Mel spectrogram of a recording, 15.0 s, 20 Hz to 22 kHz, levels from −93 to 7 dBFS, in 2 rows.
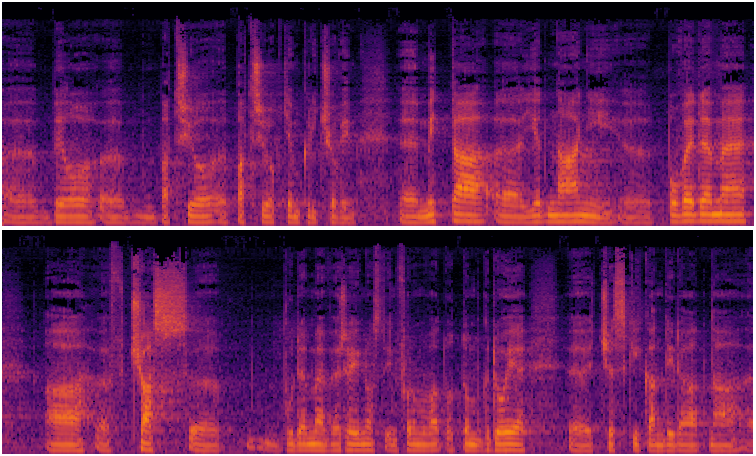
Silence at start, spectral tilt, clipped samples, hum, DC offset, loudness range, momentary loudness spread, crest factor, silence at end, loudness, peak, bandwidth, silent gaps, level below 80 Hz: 0 s; -4 dB/octave; under 0.1%; none; under 0.1%; 5 LU; 14 LU; 20 dB; 0 s; -26 LUFS; -6 dBFS; 17.5 kHz; none; -56 dBFS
